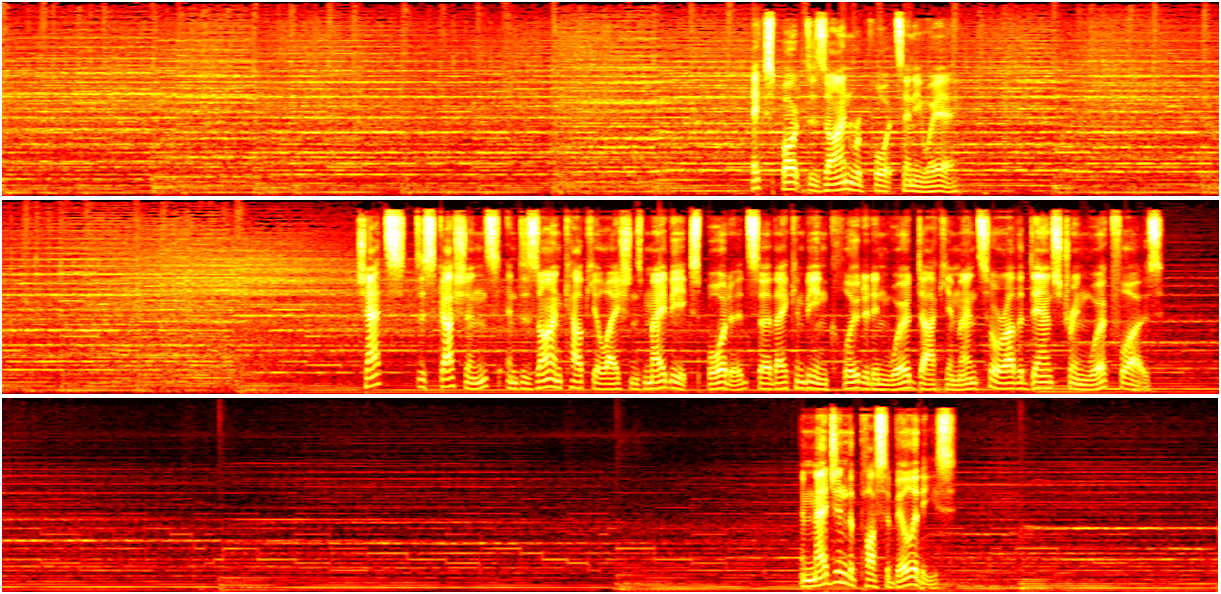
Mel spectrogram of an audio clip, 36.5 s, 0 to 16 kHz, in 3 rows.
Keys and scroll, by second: 0.0-1.7 typing, 3.0-5.5 typing.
